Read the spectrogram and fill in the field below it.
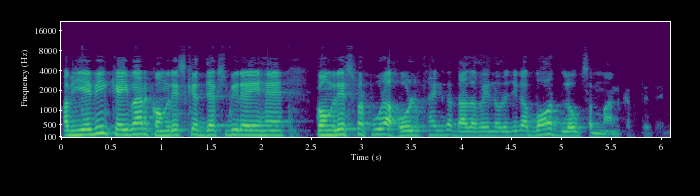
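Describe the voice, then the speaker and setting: A man's voice: a little high, a little fast. Male teacher drilling exam facts. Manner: asks questions and answers them himself, repeats key facts; casual, addresses students as bhai. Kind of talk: exam-prep history lesson. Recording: slightly dull lo-fi sound.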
